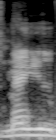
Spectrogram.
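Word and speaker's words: Mailloux: It's Mayu, by the way. Mayu, not Mayu. He's from him. That's what he says. That's how to pronounce it.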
